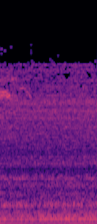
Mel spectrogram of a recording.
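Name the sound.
car interior rumble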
